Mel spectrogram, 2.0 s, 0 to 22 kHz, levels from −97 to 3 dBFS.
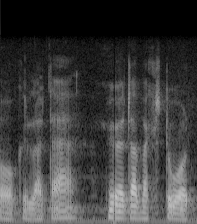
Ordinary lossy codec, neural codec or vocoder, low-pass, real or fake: none; none; none; real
